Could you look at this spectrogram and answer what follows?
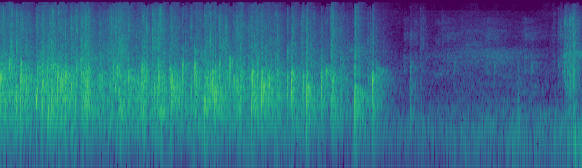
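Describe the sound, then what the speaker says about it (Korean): Audience at an office opening ceremony applauds in a dense, fairly loud burst of clapping that stops abruptly near the end, leaving quiet room tone and a few faint stray claps. "박수로 환영 부탁드리겠습니다."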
